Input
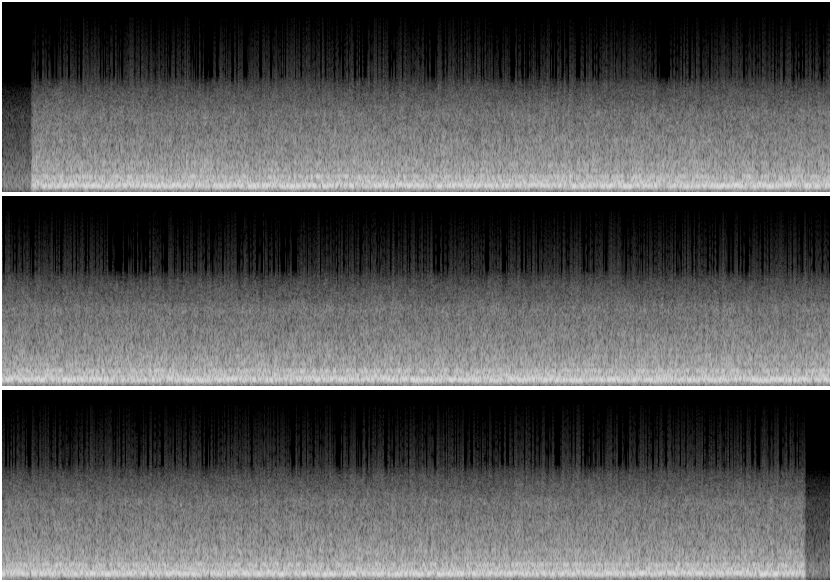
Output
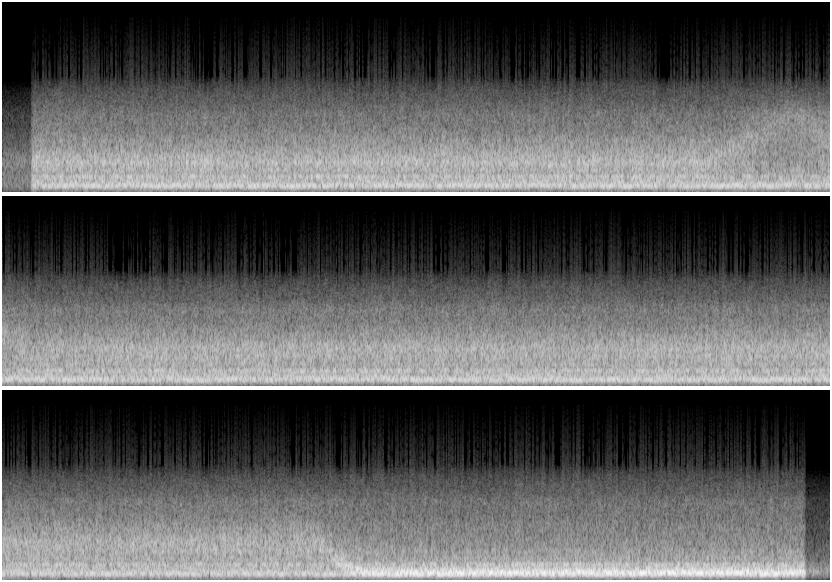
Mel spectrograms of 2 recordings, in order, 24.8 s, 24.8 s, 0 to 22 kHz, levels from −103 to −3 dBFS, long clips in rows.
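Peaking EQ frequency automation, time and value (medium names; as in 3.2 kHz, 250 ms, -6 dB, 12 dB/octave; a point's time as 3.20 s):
peaking EQ +13 dB 1.1 oct
7.11 s 700 Hz
7.88 s 1.9 kHz
8.59 s 810 Hz
19.73 s 810 Hz
20.18 s 180 Hz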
